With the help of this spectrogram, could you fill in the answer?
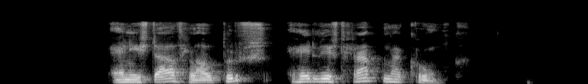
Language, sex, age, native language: Icelandic, male, 40-49, Icelandic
